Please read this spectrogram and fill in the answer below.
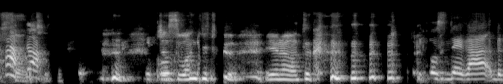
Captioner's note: both laugh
